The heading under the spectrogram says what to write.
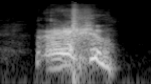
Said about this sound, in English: Someone sneezing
